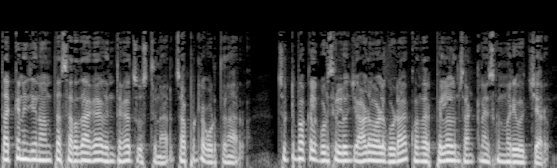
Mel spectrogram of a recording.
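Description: A man reading a novel aloud as narrator, in a steady, descriptive storytelling manner. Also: medium pitch, dry recording, studio quality.

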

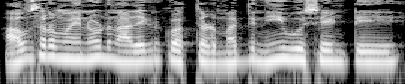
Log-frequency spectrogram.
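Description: A man's voice: on the high side, steady tone, a little fast, mellow, dry recording, studio quality, close to an everyday voice. A man voicing a stubborn, hardworking young fisherman in a read-aloud story, talking bluntly and plainly. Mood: blunt scornful.

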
